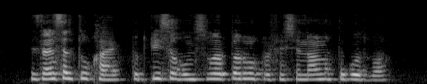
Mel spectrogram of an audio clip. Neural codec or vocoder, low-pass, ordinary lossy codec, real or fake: codec, 44.1 kHz, 1.7 kbps, Pupu-Codec; 10.8 kHz; AAC, 48 kbps; fake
